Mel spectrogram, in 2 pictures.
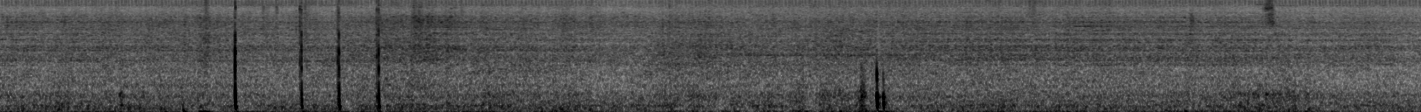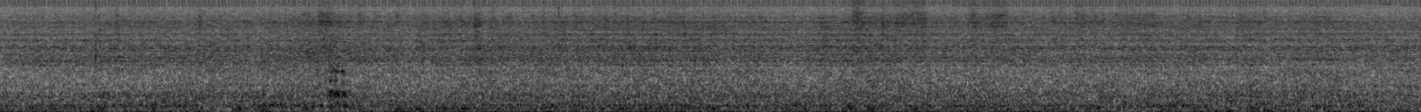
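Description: Railroad tank cars of an oil train rolling past, their wheels making a steady low rumble on the rails. There are a few sharp clicks in the first nine seconds or so.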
